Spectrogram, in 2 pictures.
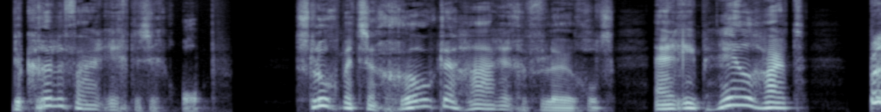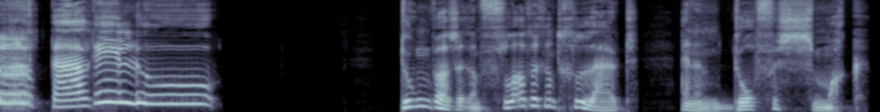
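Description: A man reading a children's story aloud, slow and expressive, recorded close and dry. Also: medium pitch, dry recording.

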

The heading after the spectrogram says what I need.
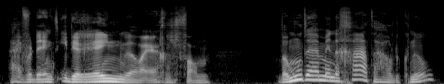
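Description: A man doing a brisk, wry old grandmother. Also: medium pitch, very animated, a little mellow, no echo, studio quality, natural voice. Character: quick-witted older grandmother, brisk and bold. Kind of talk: storybook audiobook acting.

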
